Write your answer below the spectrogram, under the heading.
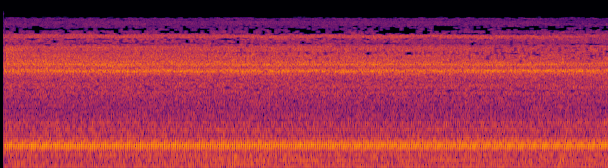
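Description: Steady high-pitched hiss and hum of a nebulizer compressor running continuously.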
